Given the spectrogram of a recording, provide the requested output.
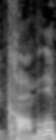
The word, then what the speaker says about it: Kamala: president they know the right way to say kamla but it's the racist game like calling Obama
